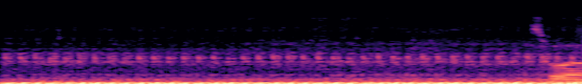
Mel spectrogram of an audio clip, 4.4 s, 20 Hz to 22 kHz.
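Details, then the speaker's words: Volkswagen Vanagon stock 2.1L engine, cold start in icy weather: lumpy uneven idle with a loping beat about twice a second and dull knocks, bangs; runs okay once warm, cause unknown. "after it warms up seems to run okay boy the first few minutes runs knocks bangs doesn't want to idle very"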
